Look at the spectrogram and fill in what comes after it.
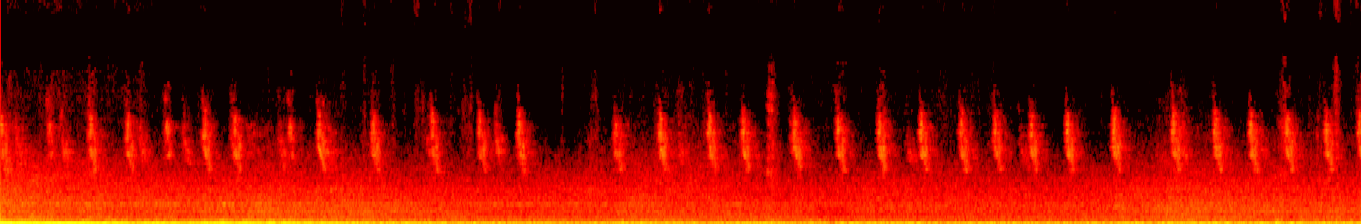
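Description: A small bird chirping over and over, short high chirps at about three a second. A low rumble fades away over the first few seconds.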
